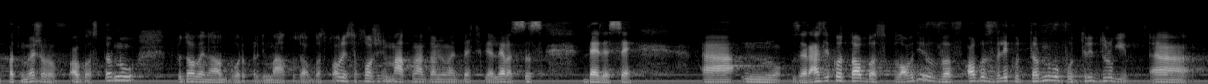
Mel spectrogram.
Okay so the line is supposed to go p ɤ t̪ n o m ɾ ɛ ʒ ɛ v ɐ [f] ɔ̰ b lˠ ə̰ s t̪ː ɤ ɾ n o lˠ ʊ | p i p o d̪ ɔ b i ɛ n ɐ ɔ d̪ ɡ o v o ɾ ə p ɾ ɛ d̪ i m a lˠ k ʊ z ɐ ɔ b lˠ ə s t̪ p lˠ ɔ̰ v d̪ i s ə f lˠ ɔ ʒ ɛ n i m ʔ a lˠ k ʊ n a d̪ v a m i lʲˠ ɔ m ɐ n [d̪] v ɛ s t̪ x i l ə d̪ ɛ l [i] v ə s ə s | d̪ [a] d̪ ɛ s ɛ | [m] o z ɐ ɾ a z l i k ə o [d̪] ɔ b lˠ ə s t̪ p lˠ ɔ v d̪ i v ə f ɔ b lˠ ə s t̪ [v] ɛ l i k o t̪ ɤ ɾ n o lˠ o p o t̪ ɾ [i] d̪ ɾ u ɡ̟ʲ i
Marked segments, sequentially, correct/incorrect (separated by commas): correct, correct, incorrect, incorrect, incorrect, incorrect, correct, correct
